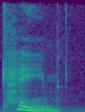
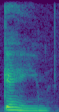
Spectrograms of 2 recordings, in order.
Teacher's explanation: this voiceless sound that you hear at the beginning of the word came and its voiced partner that you hear at the beginning of the word game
